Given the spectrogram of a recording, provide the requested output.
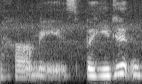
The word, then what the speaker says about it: Hermes: with the last name Hermes but he didn't pronounce it Hermes it was spelled Hermes but he pronounced it like hair meds or something it was it was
